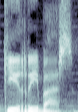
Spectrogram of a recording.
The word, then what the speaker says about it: Kiribati: Kiribati, pronunciado Kirribas, porque en la lengua gilbertesa la combinación ti suena como ese Kiribati es un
